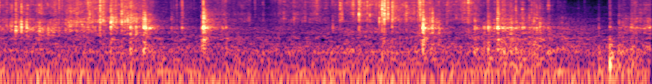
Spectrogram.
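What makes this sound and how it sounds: Pieces of dry, crunchy chocolate-chip cookies are crushed and crumbled between fingers and thumbs into fine crumbs over a white surface. A steady gritty crackle runs throughout, broken by short, bright snaps as pieces break, over a low background rumble.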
